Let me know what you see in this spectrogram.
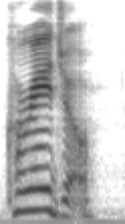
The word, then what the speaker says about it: Correggio: And they moved once more, this time to um, Correggio, I actually looked up the pronunciations for all of this.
